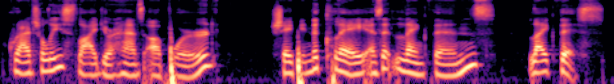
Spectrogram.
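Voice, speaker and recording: Woman as a patient master potter, measured delivery. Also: low-pitched, lively intonation, dry recording, heavily acted. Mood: instructing. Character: patient, encouraging male master potter and teacher.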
